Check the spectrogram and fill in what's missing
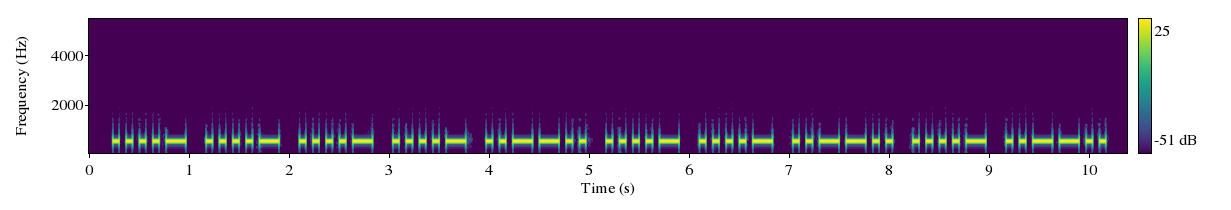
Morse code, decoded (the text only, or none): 4444?44?4?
